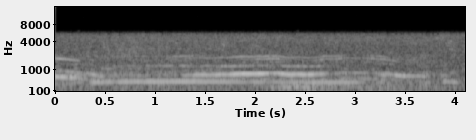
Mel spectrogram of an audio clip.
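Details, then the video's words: Arctic wolves at the Denver Zoo howling together, one long steady drawn-out tone held for about three seconds while higher voices slide gently upward and downward above it, with a low rumbling background. "Artic wolves howiling at the Denver Zoo"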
